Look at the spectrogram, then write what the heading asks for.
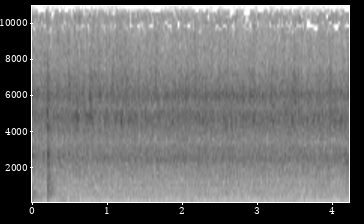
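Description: Steady sizzling hiss of chopped tomatoes and onions cooking in oil in an aluminium pot, with a single sharp click just after the start.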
